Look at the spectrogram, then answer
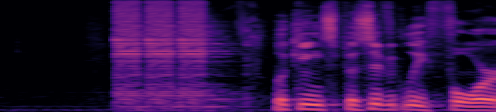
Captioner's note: buzzer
